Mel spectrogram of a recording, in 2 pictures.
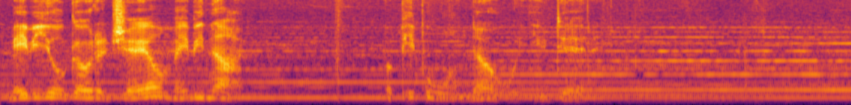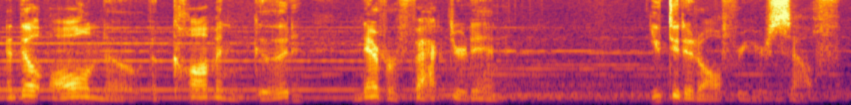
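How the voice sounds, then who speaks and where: An actor playing a determined, righteous investigative journalist in a video game, terse, restrained and intense. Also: male voice, low voice. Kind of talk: video game dramatic acting.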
